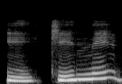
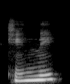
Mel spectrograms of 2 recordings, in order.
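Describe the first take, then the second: First: The word starts with an i vowel. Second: The word starts with a k sound. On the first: It is the ordinal number on its own. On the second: It is used together with the word for month.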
